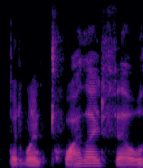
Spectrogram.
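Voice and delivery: usual speaking voice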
